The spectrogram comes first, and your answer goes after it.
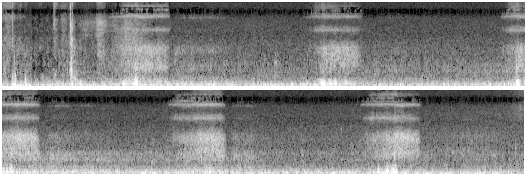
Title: Soothing Doggie Snores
